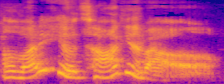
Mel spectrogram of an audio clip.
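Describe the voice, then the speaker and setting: A young woman with an American accent, a native English speaker, hosting a casual chat with a hesitant, coy, deadpan delivery. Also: medium pitch, takes it slowly, soft background music. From California, United States. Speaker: livestream host. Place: room indoors. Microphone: phone at arm's length.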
